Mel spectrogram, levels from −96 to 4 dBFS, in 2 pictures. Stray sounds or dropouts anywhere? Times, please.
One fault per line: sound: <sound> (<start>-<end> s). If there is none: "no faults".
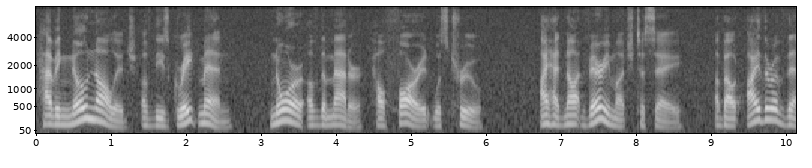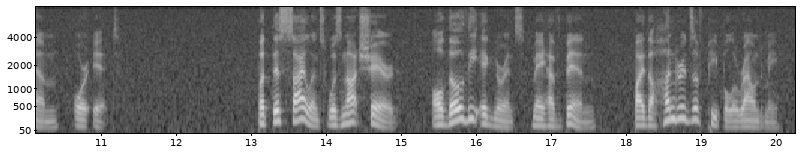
no faults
